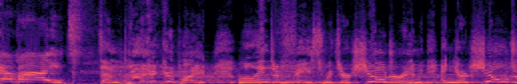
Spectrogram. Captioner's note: deep voice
